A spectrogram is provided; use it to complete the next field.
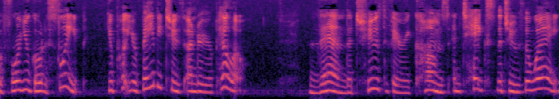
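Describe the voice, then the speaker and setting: A woman speaks in a put-on character voice. Her pitch is high, and her pace is moderate. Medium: read story.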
